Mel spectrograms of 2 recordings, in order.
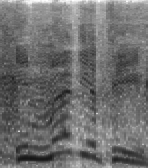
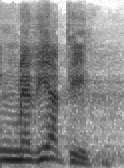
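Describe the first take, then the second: First: The word ends in an English 'tly' sound. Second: The word ends in a Spanish-like 'ti' sound. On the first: The speaker calls it right. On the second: The speaker calls it wrong.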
